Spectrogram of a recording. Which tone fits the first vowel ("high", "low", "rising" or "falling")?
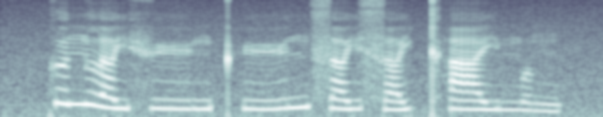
high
